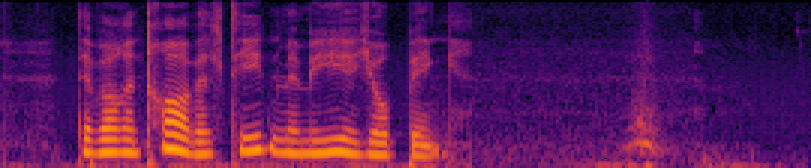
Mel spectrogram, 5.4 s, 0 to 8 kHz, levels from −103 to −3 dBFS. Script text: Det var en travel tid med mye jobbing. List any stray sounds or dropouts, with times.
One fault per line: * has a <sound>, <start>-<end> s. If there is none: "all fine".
* has a whoosh, 3.8-4.5 s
